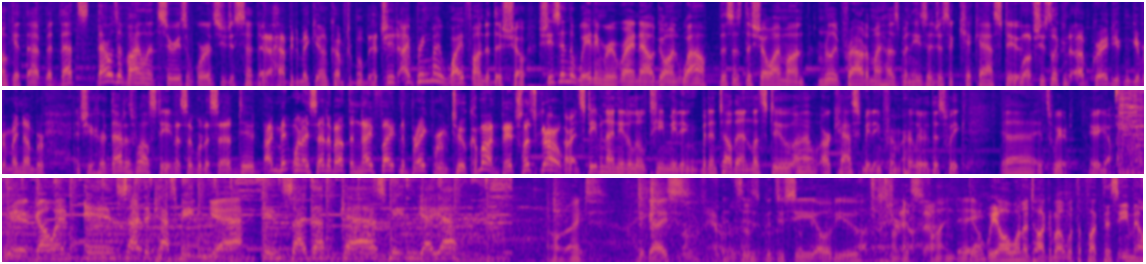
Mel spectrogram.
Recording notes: they call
